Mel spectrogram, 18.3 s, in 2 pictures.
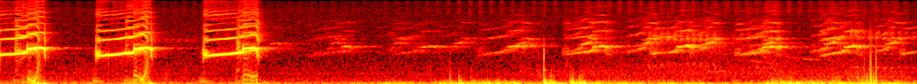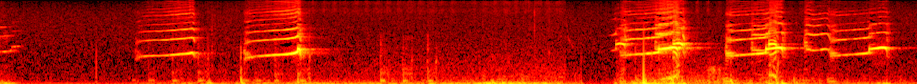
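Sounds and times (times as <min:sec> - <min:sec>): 
buff weka calling with sliding whistled notes: 0:00.0 - 0:09.4, 0:15.3 - 0:18.2.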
